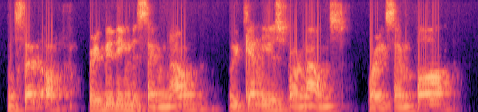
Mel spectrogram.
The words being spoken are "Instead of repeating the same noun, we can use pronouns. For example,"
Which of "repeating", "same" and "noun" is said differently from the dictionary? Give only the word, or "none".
repeating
